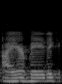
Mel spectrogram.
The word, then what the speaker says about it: Ayurvedic: but it's an Ayurvedic that's the way you pronounce it Ayurvedic Ayurvedic drink and it's best done before bed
